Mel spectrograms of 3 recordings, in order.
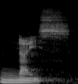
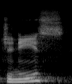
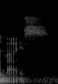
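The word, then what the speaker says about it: gneiss: once again is pronounced nice but it's spelled g g-n-e-i-s-s okay so phonetically reading it kind of looks like it's pronounced janiece but this is actually nice okay nice all right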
